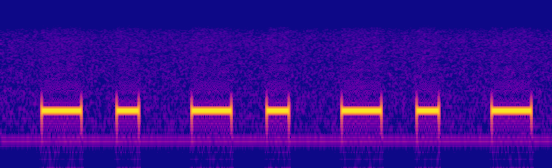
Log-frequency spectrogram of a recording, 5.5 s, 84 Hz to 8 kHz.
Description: Telephone call progress tone (UK plan), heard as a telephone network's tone, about 400 Hz. Congestion tone.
